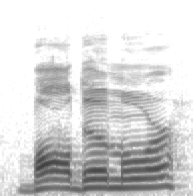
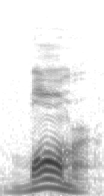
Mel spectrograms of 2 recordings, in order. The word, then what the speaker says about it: Baltimore: You've got multiple ways of pronouncing this.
